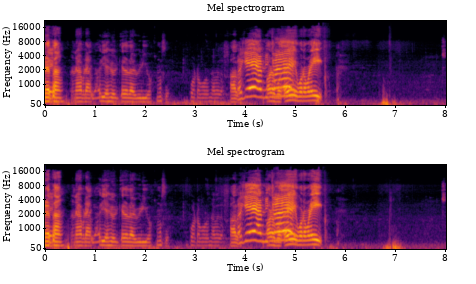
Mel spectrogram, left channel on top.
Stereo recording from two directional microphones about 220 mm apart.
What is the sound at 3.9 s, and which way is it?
Speech, 50° right (ahead or behind).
